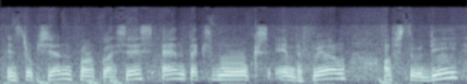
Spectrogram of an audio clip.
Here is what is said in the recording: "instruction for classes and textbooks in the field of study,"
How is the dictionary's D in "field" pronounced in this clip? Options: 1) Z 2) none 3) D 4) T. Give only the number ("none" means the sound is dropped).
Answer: 2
